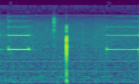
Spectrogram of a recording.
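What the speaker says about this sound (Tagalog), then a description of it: "Buzzer check." Two steady electronic beeps from a continuity tester buzzer checking a fuse during refrigerator repair, one short and one longer, separated by a brief click, clear and close.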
